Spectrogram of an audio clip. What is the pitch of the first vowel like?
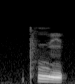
falling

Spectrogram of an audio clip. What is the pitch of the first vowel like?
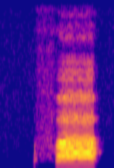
high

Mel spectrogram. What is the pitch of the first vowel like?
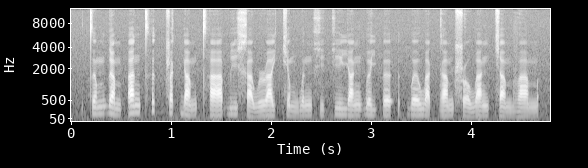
rising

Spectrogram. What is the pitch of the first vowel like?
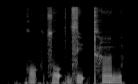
low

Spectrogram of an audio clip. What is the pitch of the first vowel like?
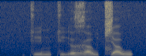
low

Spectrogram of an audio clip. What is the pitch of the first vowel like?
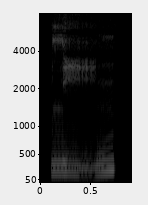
low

